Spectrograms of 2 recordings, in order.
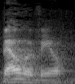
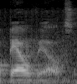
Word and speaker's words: Belleville: I pronounce it Belleville boots I used to pronounce it Bela veal boots bit of a knot and then my friend corrected me and he told me they'll call bell wheels and so yeah but anyway yeah so reason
